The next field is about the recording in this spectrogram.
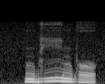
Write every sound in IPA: mbiːmbo

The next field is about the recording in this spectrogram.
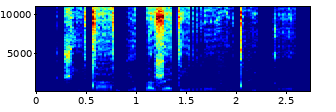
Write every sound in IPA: t͡ʃʰi˨˩˦taː˨˩˦d pʲo˦pa˦ʐɛ˦ti˦ ro˨˩˦fḭ˩˧˩tfḭ˦ kːɤ˩˧˩

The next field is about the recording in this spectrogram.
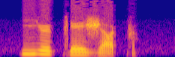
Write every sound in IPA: jøk ɾeʒɑk

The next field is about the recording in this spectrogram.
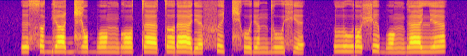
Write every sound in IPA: ɪsʌɡʲɑd͡ʑɔ bɔŋɡɔtæ tʌɾæɾʲæ fɪ t͡ɕʰuɾʲʌnduxʲɛ | lu ɾɔʃɪbɔ ŋɡælʲæ

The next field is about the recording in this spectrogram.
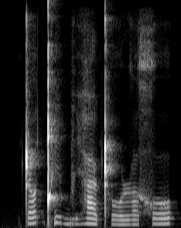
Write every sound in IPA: ʈʌǃʼi biɦaʈʰoɹʌ xo

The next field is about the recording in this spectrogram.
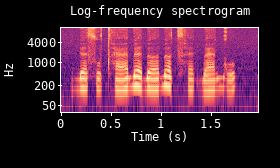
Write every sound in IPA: ɠɛsʊtʰæ ɗɛɗɜ ɗɜt͡sʰɛɡ͡bæ ɡʊ

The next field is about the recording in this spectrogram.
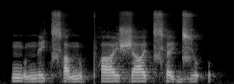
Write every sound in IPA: ŋo̰˦˨ne˦t͡ɕʰä̰˦˨no̰˦˨ pʰa˦ɪ̯ʃä˦t͡ɕʰɛ̰˦˨ d͡ʑʊ˦ʔ

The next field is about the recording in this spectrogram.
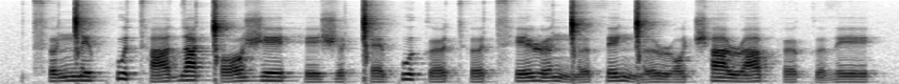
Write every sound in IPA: t͡sʰə˩˧ŋ͡ǀe˧ kʷʰə˥tʰa˩˧ da˧ǀɔ˩˧ ʒe˧ he˩ʒə˩˧ǀɛ˩ kʷə˥kœ˩˧tʰə˩˧ t͡sʰe˧˥ɭə˧˥ŋ͡ǀə˩˧ θe˧˥ŋ͡ǀə˩˧ ɹɔ˩˧t͡ʃʰa˥ɹa˧˥pʰœ˩˧ kə˩ðe˧

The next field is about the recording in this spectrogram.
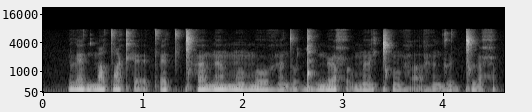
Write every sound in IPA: lɛdmɯtˤikʰɛ̰ tʼɛtǀʰɐm ɾə̃ mõ mo ɦɐ̃doɡ͡ǃɯnə˞ħ o̰mə̃ ǀʰõɦa̰ ɦə̃ɡɯd ǀɯħ

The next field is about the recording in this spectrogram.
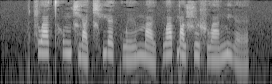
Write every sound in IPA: t͡swä˥t̪ʰʊ˥ŋɕjä˨˩ t͡ɕʰjɛ˥˩kwe˧˥ɪ̯ ma˨˩ɪ̯pwä˥pjɑ˨ʊ̯ɕy˥˩ ʂwa˧˥n jɛ˨˩˦

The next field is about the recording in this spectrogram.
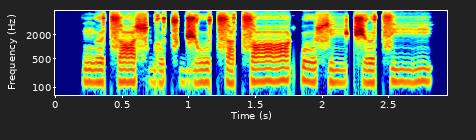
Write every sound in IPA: ŋəːt͡sɑːɬɡʊːt͡sd͡ʒʊː t͡sɑt͡sɑː k͡pʊːɬiːt͡ʃəːt͡s i

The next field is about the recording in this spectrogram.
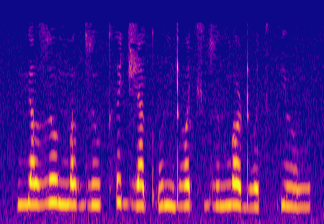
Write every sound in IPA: mʲalˠzoŋʷəlˠ d͡zukʰə d͡ʒakʷʼɪŋɖʱɔt͡ʃ d͡zuŋɔɖʱot͡ʃ pʲuv

